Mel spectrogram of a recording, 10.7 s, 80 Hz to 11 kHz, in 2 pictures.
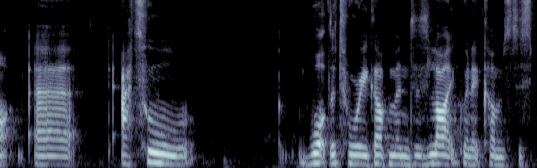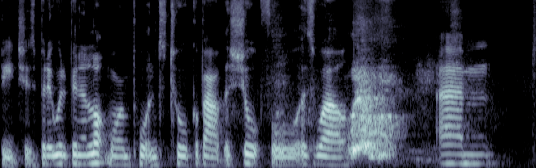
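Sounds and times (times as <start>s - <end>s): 
speech: 0.0s - 2.0s, 3.0s - 10.4s
female pet dog barking: 8.8s - 9.6s.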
